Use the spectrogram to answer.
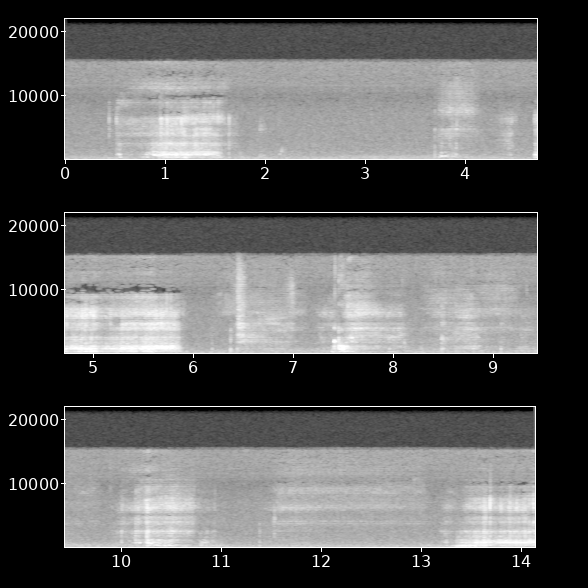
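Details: Lily, in good health without cold or runny nose, sleeping: repeated rough, noisy breathing bursts about every three seconds with pauses in breathing; snoring, owner suspects obstructive sleep apnea.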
